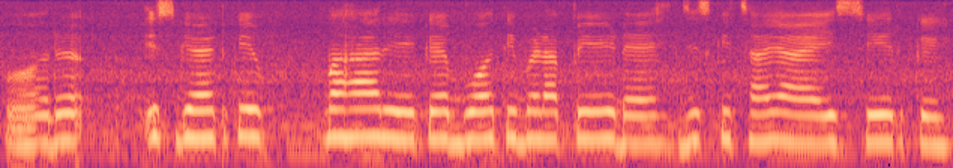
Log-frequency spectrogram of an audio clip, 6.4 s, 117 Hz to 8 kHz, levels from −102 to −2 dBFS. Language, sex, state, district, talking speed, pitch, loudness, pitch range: Hindi, female, Rajasthan, Bikaner, 180 wpm, 240 Hz, -16 LUFS, 225-250 Hz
